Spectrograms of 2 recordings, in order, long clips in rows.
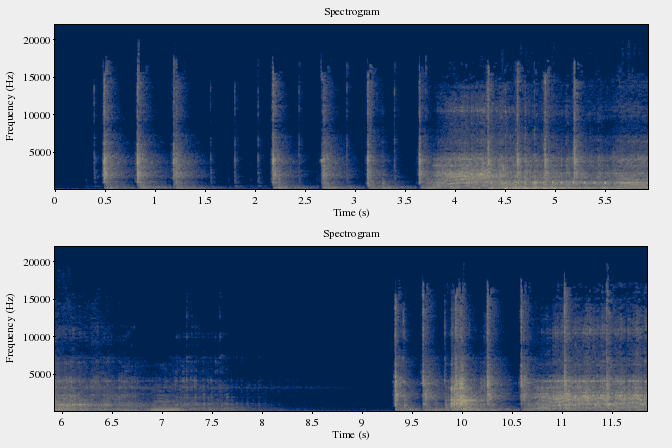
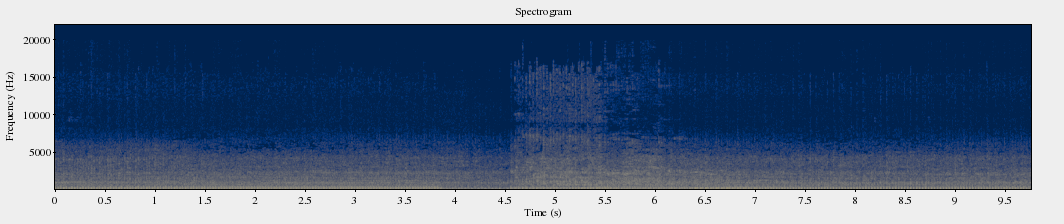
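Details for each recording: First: Pony motor on a 70-year-old 1950s barn-find D6 dozer fires, runs a few seconds, then sags and fades to silence; owner guesses a stuck carburetor float left the bowl out of gas, causing fuel starvation stalling. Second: 70-year-old 1950s barn-find D6 dozer diesel, started via pony motor after years sitting: starting clatter settles into a deep, lumpy chug holding a steady slow beat; normal diesel idle.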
